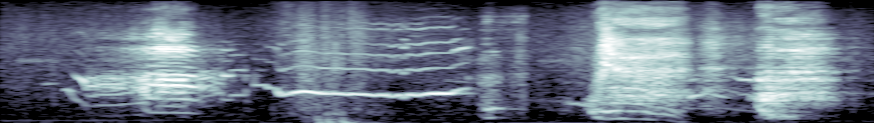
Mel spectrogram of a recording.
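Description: A man's strained wailing cries and groans while being wrestled to the floor: several short cries that fall in pitch, and one held high whine about a second and a half in.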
